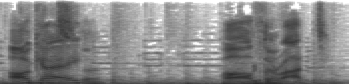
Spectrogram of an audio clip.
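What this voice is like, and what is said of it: Put-on Maine accent. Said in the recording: “I don't know why I do a Maine accent”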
